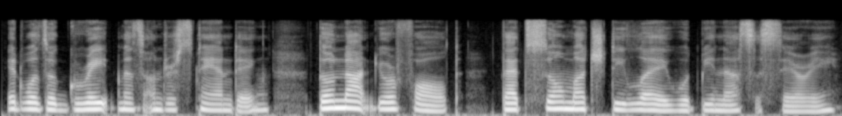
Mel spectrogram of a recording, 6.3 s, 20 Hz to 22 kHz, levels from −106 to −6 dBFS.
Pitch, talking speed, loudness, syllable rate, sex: 175 Hz, 150 wpm, -18 LUFS, 4.3 syllables/s, female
